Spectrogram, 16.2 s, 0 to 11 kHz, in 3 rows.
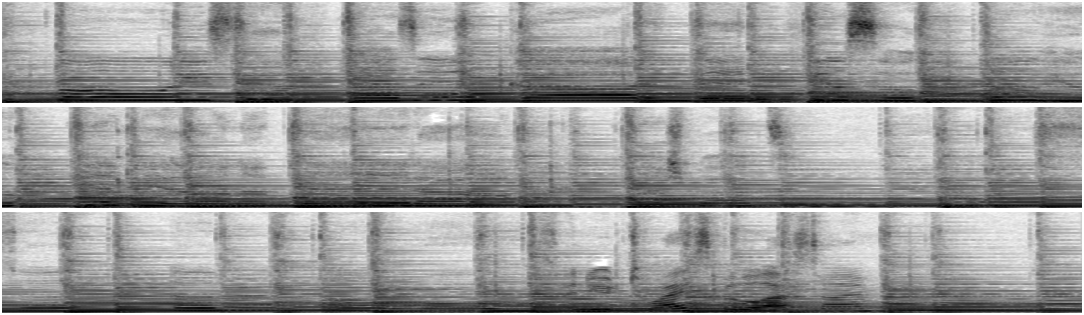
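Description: Taylor steel-string acoustic guitar, capoed, strummed in a down-down-up-up-down-up pattern through a Cadd9–G–D–Em7 chord progression.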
